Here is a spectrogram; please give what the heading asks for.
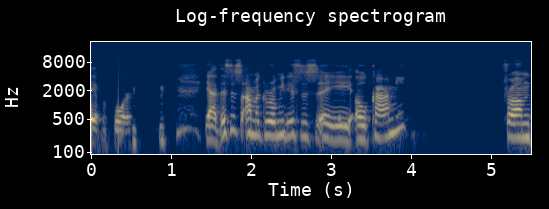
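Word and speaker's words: amigurumi: could never say it before yeah this is AMA groomy this is a Okami from the fantastic beasts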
